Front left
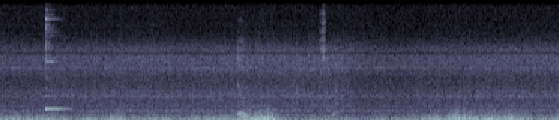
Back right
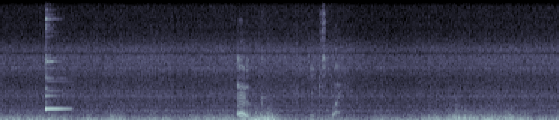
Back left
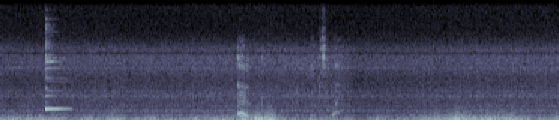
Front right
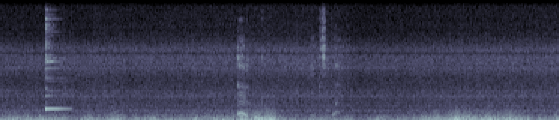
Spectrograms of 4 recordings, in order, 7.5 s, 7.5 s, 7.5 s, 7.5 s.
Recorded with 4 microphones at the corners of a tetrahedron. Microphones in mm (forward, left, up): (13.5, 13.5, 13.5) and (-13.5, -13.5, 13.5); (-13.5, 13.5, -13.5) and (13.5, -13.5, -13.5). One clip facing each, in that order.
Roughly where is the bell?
Behind right.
